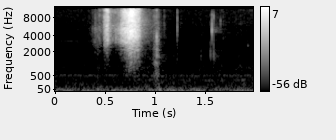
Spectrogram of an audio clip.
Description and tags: Plastic bottle soda 1
bottle of soda being opened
